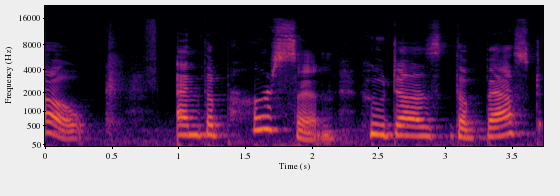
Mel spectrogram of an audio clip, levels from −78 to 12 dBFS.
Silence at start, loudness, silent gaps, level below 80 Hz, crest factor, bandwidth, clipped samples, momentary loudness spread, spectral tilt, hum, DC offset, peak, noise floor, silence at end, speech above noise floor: 0 s; -23 LUFS; none; -50 dBFS; 14 dB; 16 kHz; under 0.1%; 12 LU; -4 dB/octave; none; under 0.1%; -8 dBFS; -44 dBFS; 0 s; 22 dB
